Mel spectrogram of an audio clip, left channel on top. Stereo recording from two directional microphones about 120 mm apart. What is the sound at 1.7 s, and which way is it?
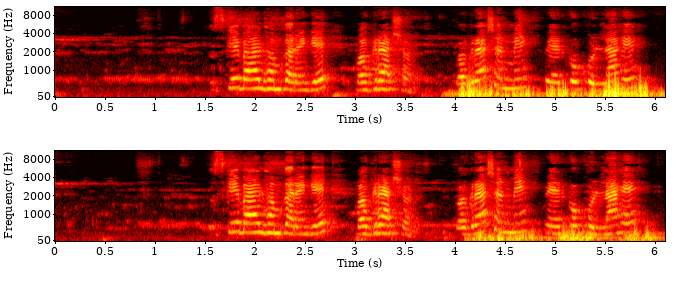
A woman's voice, 5° right (ahead or behind).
